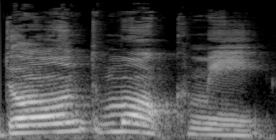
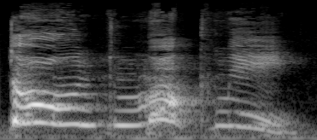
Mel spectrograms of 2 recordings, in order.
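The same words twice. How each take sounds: First: Slow, louder, firm elephant warning; raised, weighty telling-off; scolding elephant. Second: Very high, loud, slow monkey scolding; squealed monkey warning; indignant monkey. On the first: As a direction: warn slowly like a big offended animal. Elephant scolds the imitating puppy. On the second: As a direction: screech each word slowly, offended. Monkey scolds the imitating puppy. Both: Acted.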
